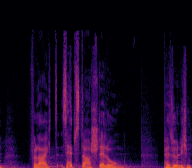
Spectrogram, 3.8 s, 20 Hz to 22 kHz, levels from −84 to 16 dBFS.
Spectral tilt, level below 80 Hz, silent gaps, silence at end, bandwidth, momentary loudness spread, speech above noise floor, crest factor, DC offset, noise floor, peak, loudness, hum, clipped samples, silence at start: -5.5 dB/octave; -66 dBFS; none; 0 s; 18 kHz; 13 LU; 29 dB; 18 dB; under 0.1%; -54 dBFS; -8 dBFS; -26 LUFS; none; under 0.1%; 0 s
